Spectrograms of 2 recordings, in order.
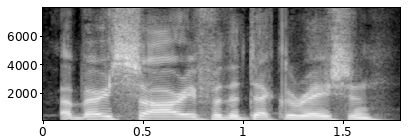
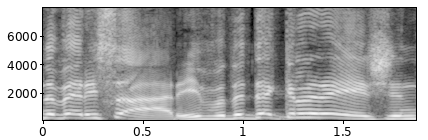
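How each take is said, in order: First: It is read in his ordinary voice. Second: It is said in a put-on imitating voice.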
